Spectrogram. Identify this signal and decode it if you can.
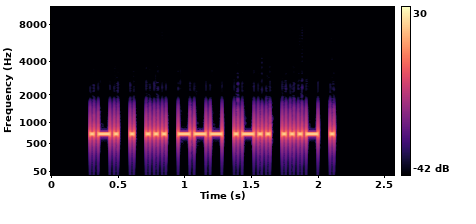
Morse code, heard as a keyed tone, about 40 wpm, 700 Hz. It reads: RESOLVE
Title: Top 1751-2000 Words 40wpm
